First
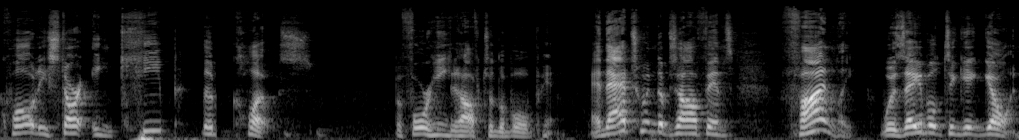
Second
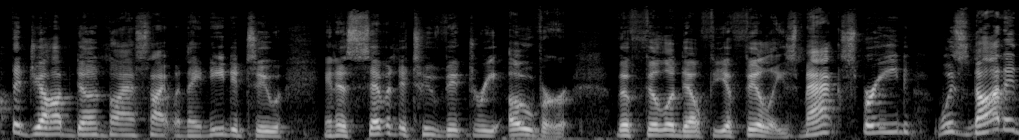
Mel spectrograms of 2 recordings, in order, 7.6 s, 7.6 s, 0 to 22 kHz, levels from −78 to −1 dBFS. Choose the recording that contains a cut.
first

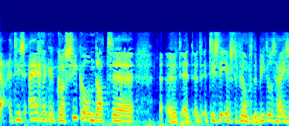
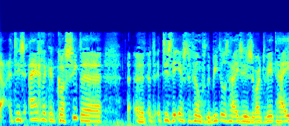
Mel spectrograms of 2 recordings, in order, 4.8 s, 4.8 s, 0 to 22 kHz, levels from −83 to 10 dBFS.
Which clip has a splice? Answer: second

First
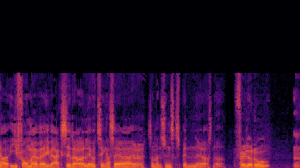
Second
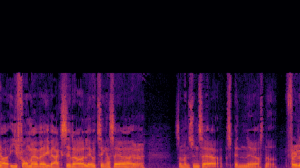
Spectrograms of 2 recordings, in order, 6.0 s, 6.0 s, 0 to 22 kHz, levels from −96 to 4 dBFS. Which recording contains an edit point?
first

